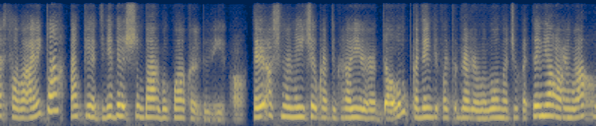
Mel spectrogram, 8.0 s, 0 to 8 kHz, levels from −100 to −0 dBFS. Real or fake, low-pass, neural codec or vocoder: fake; 7.2 kHz; codec, 16 kHz, 0.5 kbps, FreqCodec, smaller model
